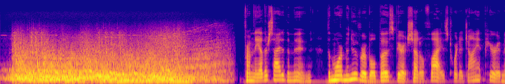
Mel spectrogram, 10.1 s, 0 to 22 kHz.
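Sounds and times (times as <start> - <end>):
giant laser cannons firing on a spaceship: 0.1 - 4.7
speech: 4.9 - 10.0.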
